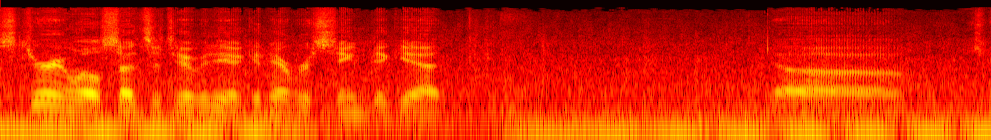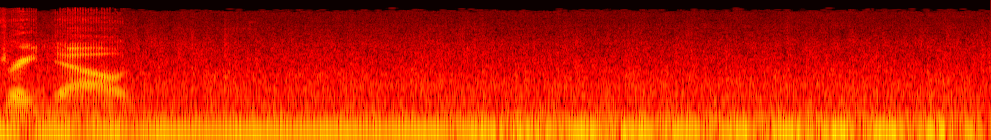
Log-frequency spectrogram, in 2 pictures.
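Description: A truck engine hums steadily at low pitch.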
